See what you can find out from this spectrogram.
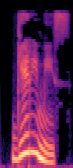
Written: gerimis

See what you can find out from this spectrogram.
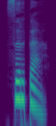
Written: serta

